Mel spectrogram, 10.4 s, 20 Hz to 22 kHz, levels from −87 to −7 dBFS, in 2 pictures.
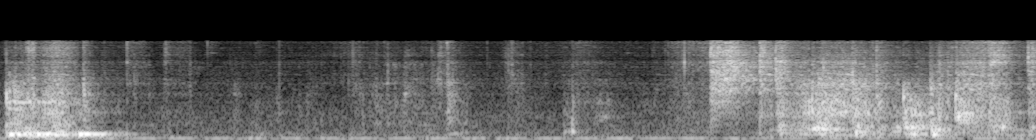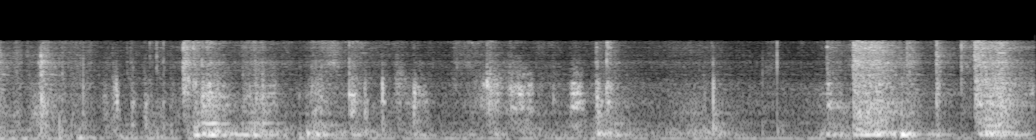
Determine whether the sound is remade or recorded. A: remade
